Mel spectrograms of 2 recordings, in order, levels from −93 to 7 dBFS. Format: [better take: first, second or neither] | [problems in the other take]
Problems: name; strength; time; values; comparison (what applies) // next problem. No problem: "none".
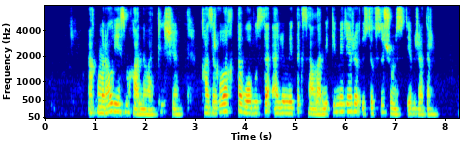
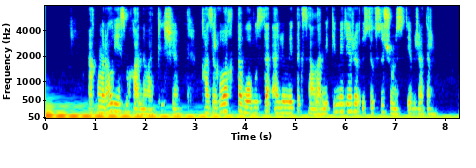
first | background sound (Bass guitar); 1 dB below the speech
